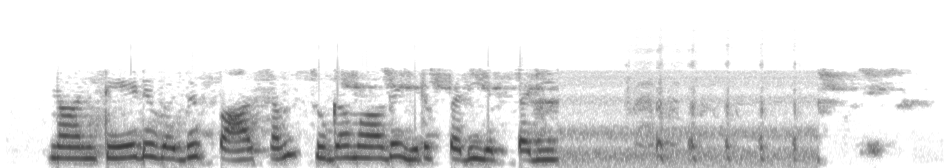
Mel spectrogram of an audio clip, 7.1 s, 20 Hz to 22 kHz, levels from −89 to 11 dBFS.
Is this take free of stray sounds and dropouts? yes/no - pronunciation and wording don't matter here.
no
